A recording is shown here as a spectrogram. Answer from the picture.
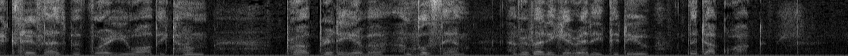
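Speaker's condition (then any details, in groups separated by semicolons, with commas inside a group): Cerebral palsy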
